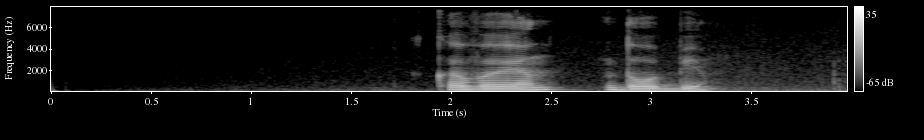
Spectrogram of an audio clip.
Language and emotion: Russian, neutral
